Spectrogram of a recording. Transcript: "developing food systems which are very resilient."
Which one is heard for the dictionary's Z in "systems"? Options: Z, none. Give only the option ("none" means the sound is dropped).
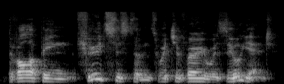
Z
